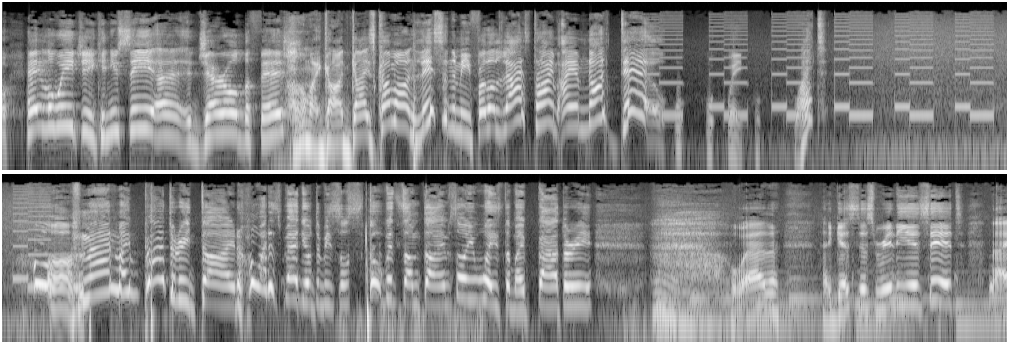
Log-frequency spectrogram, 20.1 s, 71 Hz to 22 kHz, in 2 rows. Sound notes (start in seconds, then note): 7.0 phone beeping; 8.6 phone beeping continues; 16.0 sighs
